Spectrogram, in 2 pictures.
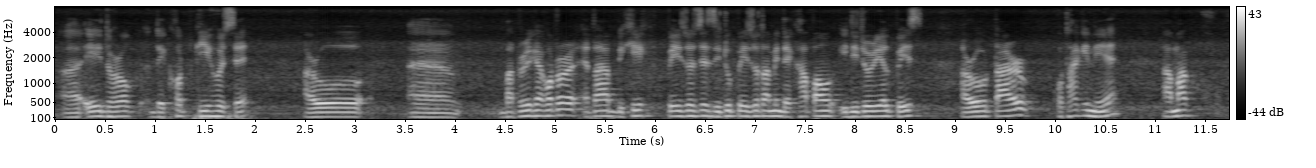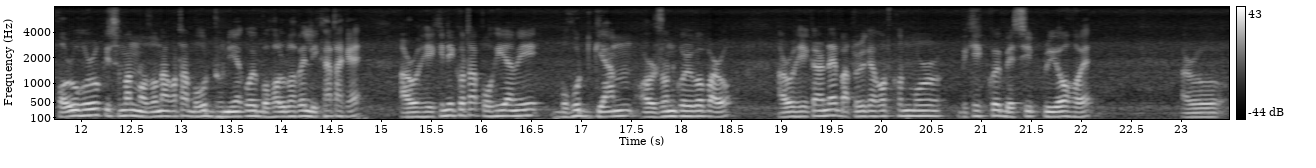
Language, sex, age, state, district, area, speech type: Assamese, male, 18-30, Assam, Jorhat, urban, spontaneous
